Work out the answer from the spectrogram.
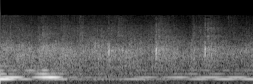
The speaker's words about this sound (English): Let's put our hands together for this great God.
